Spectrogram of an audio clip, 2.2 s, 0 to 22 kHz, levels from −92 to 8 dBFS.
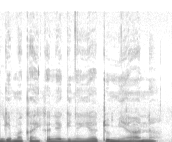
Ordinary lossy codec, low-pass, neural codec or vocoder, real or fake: none; none; none; real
